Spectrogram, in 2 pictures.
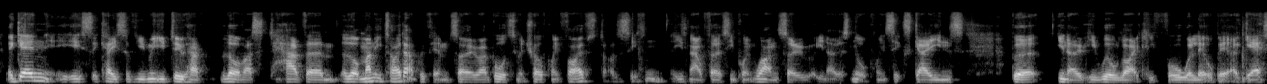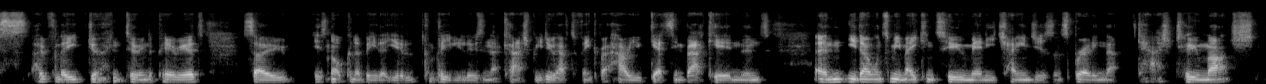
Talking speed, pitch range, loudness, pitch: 245 wpm, 105-125 Hz, -23 LUFS, 110 Hz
